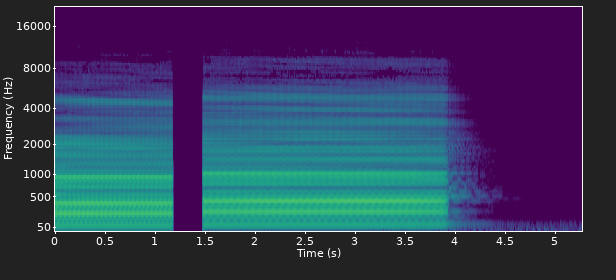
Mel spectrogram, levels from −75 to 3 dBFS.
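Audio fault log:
1.18–1.48 s, playback stall: the music just cuts out mid-flow for about 0.3 s of dead silence, then picks up again. That's most likely the player running dry of data or its thread getting blocked, so nothing reached the output until it recovered.
1.48–4.48 s, catch-up at higher speed: right after the gap the music runs at 1.1 times normal speed, so the pitch climbs by about a semitone and a half. The player is resampling to burn through its backlog, then it settles back to normal speed and pitch.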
